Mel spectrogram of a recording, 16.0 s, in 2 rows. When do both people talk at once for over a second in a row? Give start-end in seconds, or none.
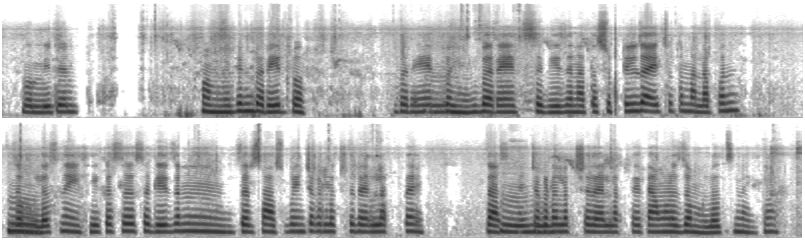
none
